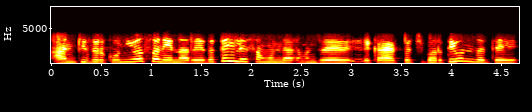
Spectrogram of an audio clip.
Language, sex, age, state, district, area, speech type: Marathi, female, 45-60, Maharashtra, Amravati, rural, conversation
